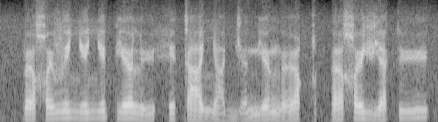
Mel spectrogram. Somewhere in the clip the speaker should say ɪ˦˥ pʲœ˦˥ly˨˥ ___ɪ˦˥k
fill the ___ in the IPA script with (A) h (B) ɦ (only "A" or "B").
A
